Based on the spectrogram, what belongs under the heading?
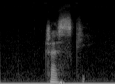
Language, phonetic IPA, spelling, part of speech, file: Polish, [ˈt͡ʃɛsʲci], czeski, adjective / noun, Pl-czeski.ogg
